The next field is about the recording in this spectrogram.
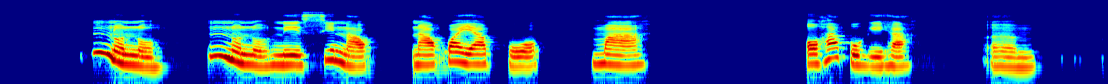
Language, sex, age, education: Igbo, female, 15-29, secondary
